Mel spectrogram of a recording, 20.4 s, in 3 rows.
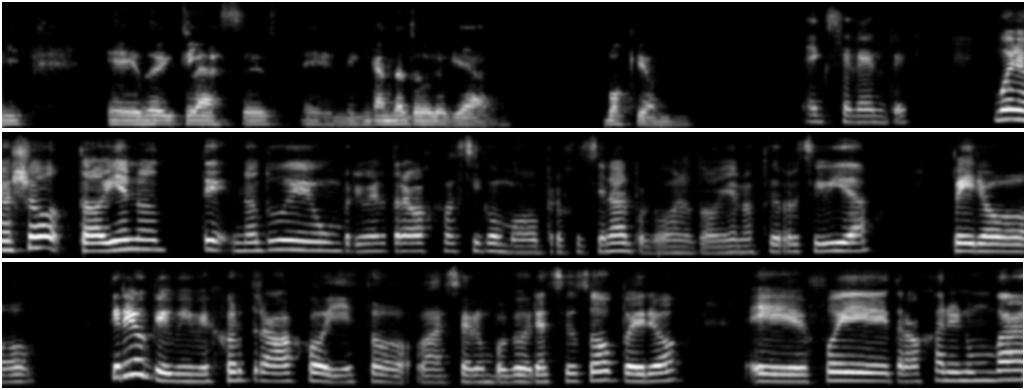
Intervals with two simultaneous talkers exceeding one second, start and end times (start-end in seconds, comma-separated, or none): none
